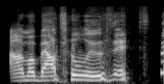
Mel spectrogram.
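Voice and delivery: usual speaking voice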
